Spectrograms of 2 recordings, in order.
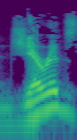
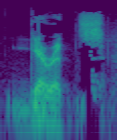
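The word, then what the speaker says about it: Gerads: Hard G. Yes. And like Bear, I think you said. Right. Yes. I always kind of assumed it was Gerrards, like Gerald without the L, but apparently it's sort of like that, but also without the soft G. Right. So, Gerrards.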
